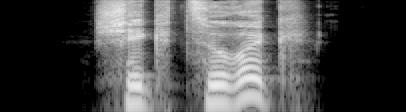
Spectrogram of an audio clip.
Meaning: 1. singular imperative of zurückschicken 2. first-person singular present of zurückschicken
- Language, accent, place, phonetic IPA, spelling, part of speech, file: German, Germany, Berlin, [ˌʃɪk t͡suˈʁʏk], schick zurück, verb, De-schick zurück.ogg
